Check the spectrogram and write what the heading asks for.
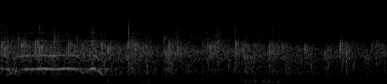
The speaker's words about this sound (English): And so give him a big round of applause.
